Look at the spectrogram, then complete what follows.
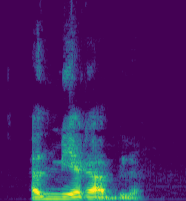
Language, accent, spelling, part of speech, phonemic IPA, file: French, Canada, admirables, adjective, /ad.mi.ʁabl/, LL-Q150 (fra)-admirables.wav
- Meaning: plural of admirable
